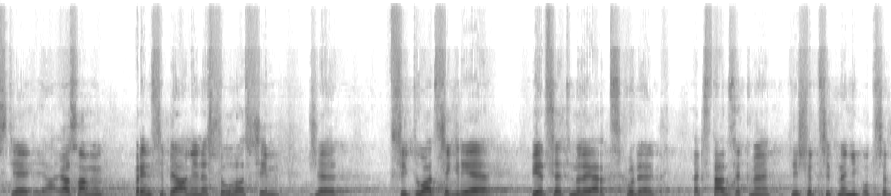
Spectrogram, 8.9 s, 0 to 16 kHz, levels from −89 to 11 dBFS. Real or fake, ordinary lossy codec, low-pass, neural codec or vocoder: fake; Opus, 16 kbps; 14.4 kHz; codec, 44.1 kHz, 3.4 kbps, Pupu-Codec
